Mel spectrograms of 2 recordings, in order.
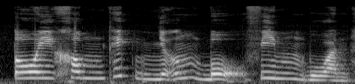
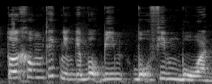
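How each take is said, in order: First: Every word drawn out very slowly; very slow, deliberate reading for students to copy; slow dictation. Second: Said in the usual way. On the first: Shown as a demonstration. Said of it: "tiếp tục câu sáu ba".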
